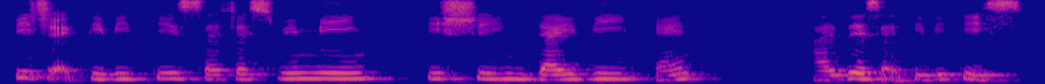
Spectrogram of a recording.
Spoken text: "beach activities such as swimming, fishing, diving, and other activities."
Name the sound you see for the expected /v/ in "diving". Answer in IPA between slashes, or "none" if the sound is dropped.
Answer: /v/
